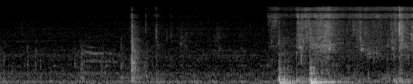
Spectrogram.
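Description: Quiet kitchen handling for most of the time, then near the end a kitchen tap is turned on and water runs into a stainless-steel sink, with a couple of low knocks as things are set down in it.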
